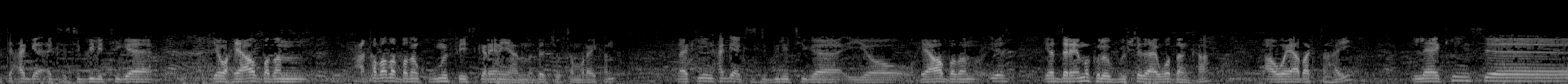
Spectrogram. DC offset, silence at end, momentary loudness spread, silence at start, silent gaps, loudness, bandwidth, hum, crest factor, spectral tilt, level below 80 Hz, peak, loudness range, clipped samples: under 0.1%; 0 s; 12 LU; 0 s; none; -31 LUFS; 5.8 kHz; none; 20 dB; -4.5 dB/octave; -52 dBFS; -10 dBFS; 5 LU; under 0.1%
